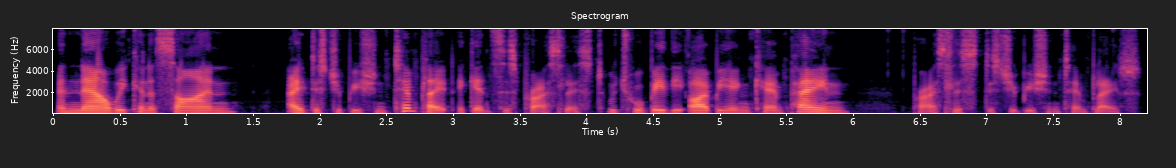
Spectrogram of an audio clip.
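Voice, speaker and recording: A woman narrating a scripted software tutorial as a demonstrator, in a measured, step-by-step instructional way. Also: lowish voice, little pitch movement, gravelly, no room sound.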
